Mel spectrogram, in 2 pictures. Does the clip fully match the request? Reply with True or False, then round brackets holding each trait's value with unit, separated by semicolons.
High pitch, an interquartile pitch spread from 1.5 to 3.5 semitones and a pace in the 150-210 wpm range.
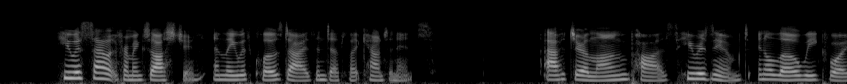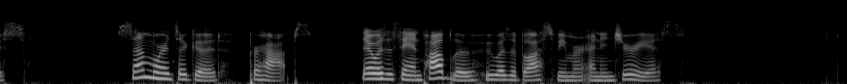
False (210 Hz; 3.2 semitones; 140 wpm)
